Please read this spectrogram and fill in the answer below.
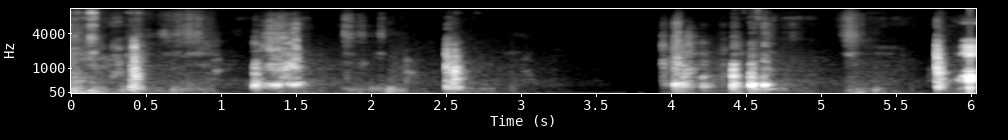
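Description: Wooden hive frames creaking and knocking against the nuc box as they are lifted out, in a few short separate bursts.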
